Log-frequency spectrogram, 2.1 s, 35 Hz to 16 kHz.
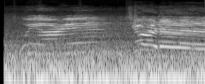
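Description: Two long, held vocal notes, each sliding slowly down in pitch, the second starting about halfway through, over the steady low rumble of a Toyota Land Cruiser 76 series heard from inside the cabin.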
